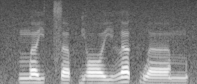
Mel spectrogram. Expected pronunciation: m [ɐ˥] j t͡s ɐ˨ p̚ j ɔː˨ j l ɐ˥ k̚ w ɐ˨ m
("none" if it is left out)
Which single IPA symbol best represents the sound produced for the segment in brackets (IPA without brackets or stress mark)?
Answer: ɐ˧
